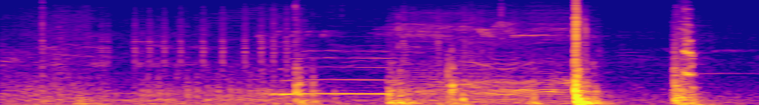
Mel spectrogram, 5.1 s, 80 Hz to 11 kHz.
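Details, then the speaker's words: Audi A4 convertible roof hydraulic pump, removed, repaired and powered directly, hydraulic fluid very low: the electric whine wavers and sags for about a second amid clunks. The pump labours from low fluid; needs a top-up. "that is going to work, but I'm not going to risk it with the hydraulic fluid so low that it is in there. You could hear it struggling a little bit there."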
